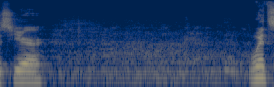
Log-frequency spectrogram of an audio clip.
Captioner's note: laughter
